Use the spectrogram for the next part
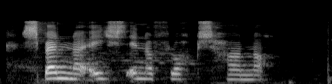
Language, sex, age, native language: Icelandic, female, 10, Icelandic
